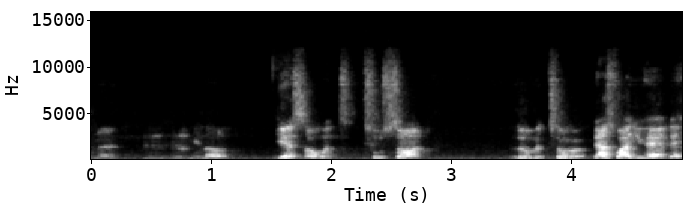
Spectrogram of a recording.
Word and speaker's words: Toussaint Louverture: Yeah, Toussaint Louverture.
